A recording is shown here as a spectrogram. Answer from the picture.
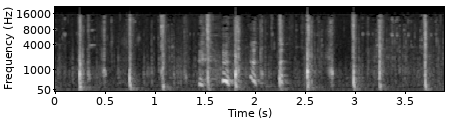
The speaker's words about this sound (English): I call this the clip-clop walk. I love that sound myself. It's just, it's delightful.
